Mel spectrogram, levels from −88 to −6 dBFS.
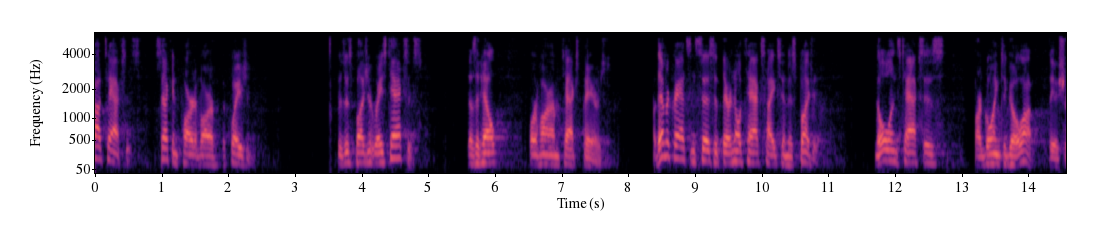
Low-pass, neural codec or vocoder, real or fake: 5.4 kHz; codec, 24 kHz, 3 kbps, HILCodec; fake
